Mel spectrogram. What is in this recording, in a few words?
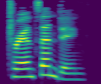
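"transcending", British English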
